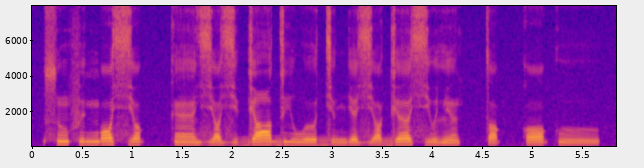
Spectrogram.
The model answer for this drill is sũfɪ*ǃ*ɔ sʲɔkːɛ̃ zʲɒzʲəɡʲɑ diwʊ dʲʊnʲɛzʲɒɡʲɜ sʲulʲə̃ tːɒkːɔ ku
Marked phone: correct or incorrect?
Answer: incorrect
